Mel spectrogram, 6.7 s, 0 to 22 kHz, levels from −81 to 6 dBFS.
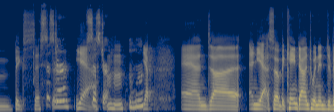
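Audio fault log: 0.28–3.08 s and 3.61–6.64 s, automatic gain rising: twice the level control judged the speech input too quiet and stepped its gain up slowly, by about 6 dB then about 7 dB, so voice and background noise swell together over roughly three seconds each time.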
